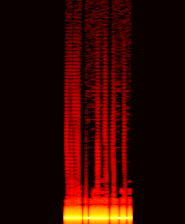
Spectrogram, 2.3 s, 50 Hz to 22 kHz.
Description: Morse code, heard as a keyed tone, about 50 wpm, 700 Hz. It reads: H6W
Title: Three Challenging Letter-Number Combinations 50wpm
